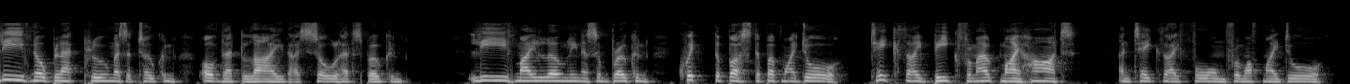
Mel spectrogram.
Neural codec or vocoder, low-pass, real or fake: none; 7.2 kHz; real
